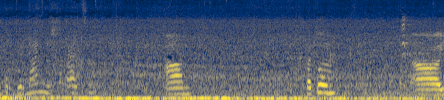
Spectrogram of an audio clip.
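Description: A fountain splashes steadily into water.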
